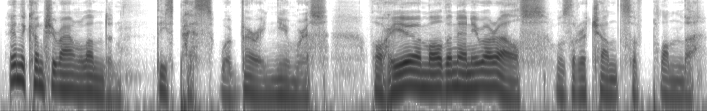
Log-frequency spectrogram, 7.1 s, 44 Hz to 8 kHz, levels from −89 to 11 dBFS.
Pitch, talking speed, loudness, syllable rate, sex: 110 Hz, 185 wpm, -18 LUFS, 6.0 syllables/s, male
